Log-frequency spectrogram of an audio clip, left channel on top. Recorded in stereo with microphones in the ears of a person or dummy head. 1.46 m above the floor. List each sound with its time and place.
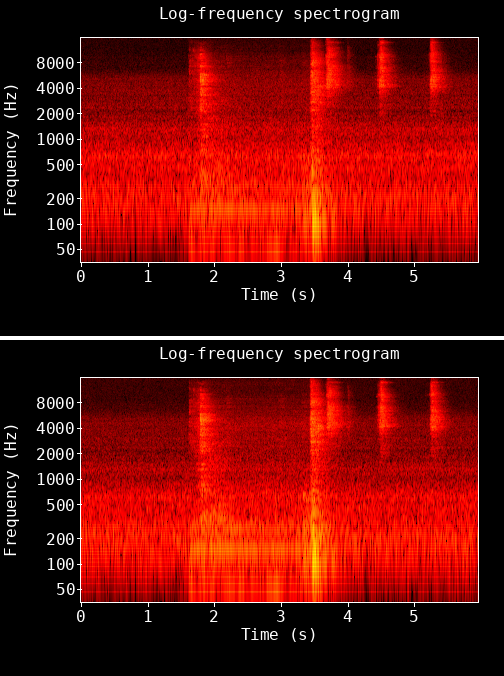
1.6 s footsteps: 30° left (ahead or behind), 2 m; by 3.6 s 10° right (ahead or behind), 2 m
3.7 s a dropped coin: 35° left (ahead or behind), 1.0 m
